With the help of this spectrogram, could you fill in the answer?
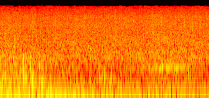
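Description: Steady rain falls in a dense, continuous hiss, with soft irregular patters of drops mixed in, holding at an even moderate level throughout with no voices.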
